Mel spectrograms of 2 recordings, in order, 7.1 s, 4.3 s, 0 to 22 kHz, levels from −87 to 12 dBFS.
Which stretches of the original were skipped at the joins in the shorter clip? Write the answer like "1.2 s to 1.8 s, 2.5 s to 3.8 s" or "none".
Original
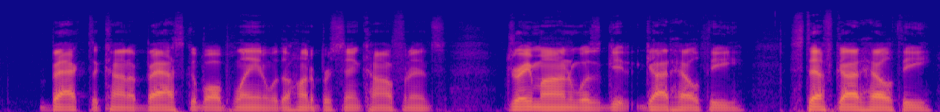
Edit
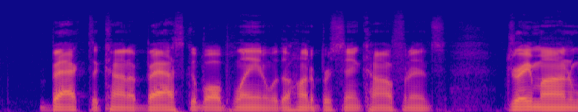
none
